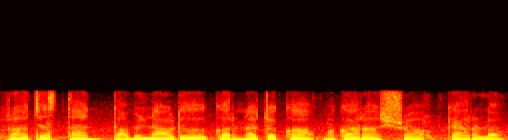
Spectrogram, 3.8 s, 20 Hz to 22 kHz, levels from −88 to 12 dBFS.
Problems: none marked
